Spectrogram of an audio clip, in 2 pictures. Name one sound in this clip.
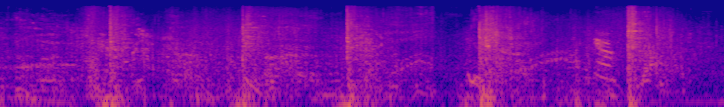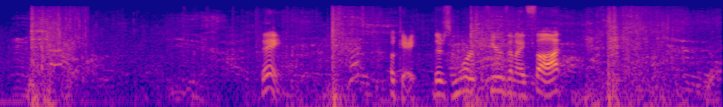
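Blunt blows thud during a fight.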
